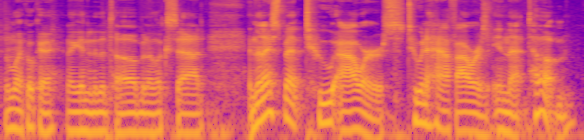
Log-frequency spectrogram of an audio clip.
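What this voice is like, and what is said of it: Congested, deep voice. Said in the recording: “I'm still congested and you'll notice my voice sounds deep and masculine”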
